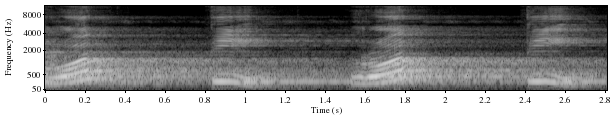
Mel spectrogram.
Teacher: अब दोबारा तशदीद आ गई तो बा को पहले रॉ के साथ मिलाएंगे, फिर अपनी हरकत के साथ।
